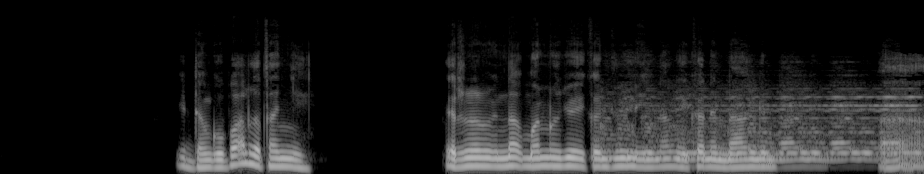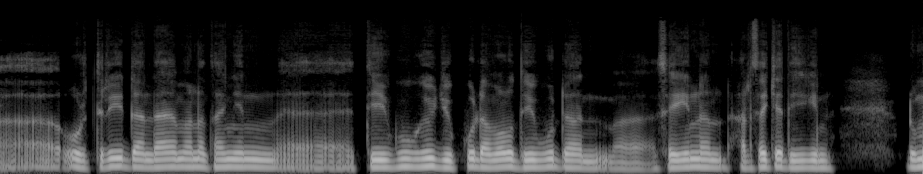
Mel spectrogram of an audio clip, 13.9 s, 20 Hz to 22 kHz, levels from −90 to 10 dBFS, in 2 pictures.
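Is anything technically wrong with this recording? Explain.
Yes. From 4.44 to 7.06 s there is feedback howl. A microphone-to-loudspeaker loop gains level on each pass, so the repeats grow instead of fading and narrow into a tone near 400 Hz. It pulses roughly every 0.4 s and peaks about 10 dB below the speech. A spectrogram shows a bright narrow horizontal band near 400 Hz, and the waveform envelope throbs as it swells.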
